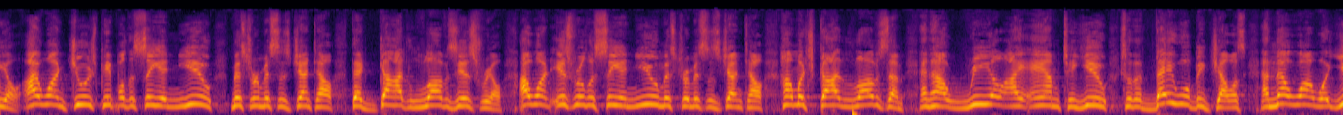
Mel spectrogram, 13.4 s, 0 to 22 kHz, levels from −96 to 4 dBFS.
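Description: At 8.52 s a phantom power thump appears. A supply was switched on a live input, and the voltage step passed through the coupling capacitors. It is heard as a deep thump, peaking at about -16 dBFS and decaying within roughly 12 ms, ending by 8.58 s.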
